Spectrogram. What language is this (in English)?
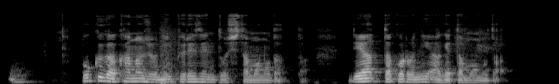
Japanese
